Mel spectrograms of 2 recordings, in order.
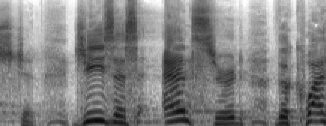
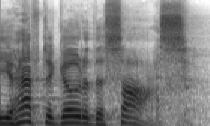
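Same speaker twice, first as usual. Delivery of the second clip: put-on r-less New England accent, source pronounced as sauce. Speaker recalls how a pastor pronounced a word; imitating a pastor's New England accent. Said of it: "when he would say source, he would say".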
